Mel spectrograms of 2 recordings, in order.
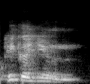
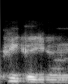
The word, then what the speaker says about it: Picayune: No, Picayune. No, I don't think so. But yeah, you probably have to spell it for me or something. So, but I haven't heard it, I think. Okay, the word Picayune is P-I-C.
